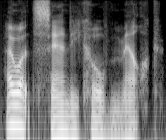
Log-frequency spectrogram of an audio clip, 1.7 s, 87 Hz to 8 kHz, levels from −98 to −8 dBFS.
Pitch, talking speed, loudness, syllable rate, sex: 90 Hz, 145 wpm, -21 LUFS, 4.5 syllables/s, male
